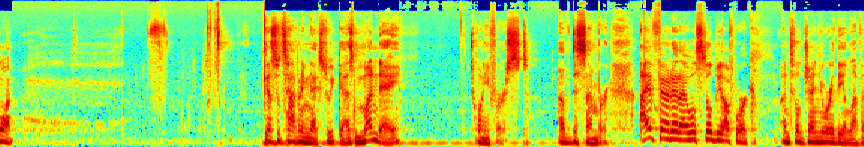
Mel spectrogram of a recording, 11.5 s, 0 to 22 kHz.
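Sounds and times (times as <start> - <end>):
speech: 0.0 - 0.3, 3.5 - 5.4, 6.3 - 11.5
sipping beer: 0.3 - 3.4.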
